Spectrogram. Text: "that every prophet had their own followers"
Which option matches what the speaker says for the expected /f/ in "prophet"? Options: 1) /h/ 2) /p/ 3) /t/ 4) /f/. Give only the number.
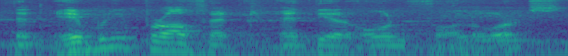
4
